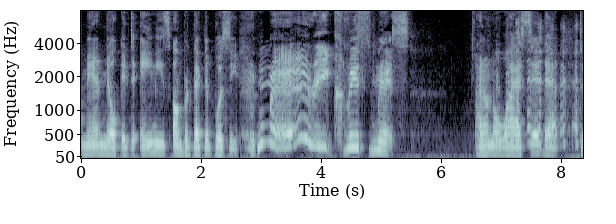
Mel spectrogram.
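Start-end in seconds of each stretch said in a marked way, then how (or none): 2.9-5.5 very slow, high, drawn-out cry; ecstatic exclamation. A narrator's reading. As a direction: stretch the greeting out in ecstasy. Santa exclaims at climax.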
